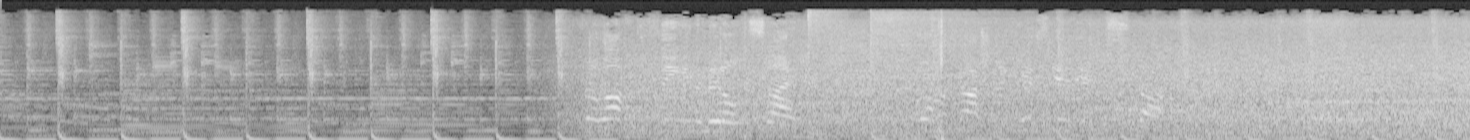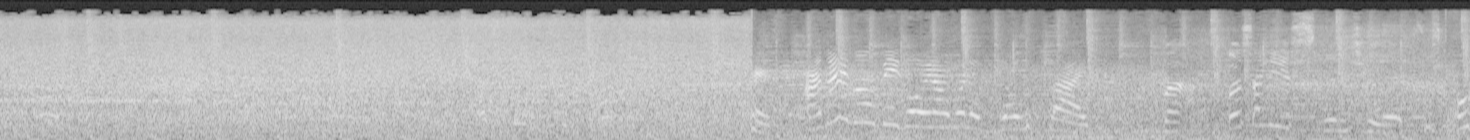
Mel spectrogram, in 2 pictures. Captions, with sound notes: (upbeat music) - Fell off the thing in the middle of the slide. Oh my gosh, I couldn't see anything I just stopped. (water roaring) - Okay, I'm gonna go be going on one of those slides, plus I need to swim to it.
